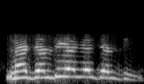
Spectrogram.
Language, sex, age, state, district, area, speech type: Maithili, female, 45-60, Bihar, Sitamarhi, urban, conversation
